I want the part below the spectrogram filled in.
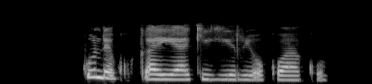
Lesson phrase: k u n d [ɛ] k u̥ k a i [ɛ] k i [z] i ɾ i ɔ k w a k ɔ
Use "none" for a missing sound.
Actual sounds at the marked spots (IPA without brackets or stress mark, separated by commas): ɛ, a, ɣ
